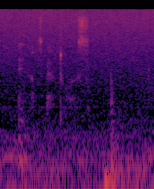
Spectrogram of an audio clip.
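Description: Near silence: meeting-room tone with faint, indistinct whispering and a few small handling clicks, and a low bump about one and a half seconds in.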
